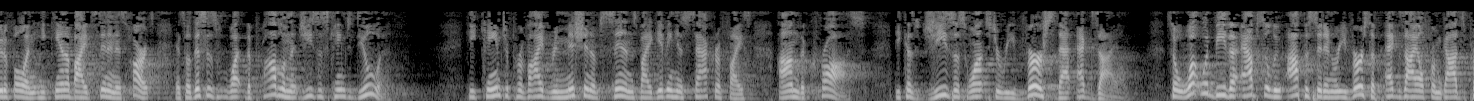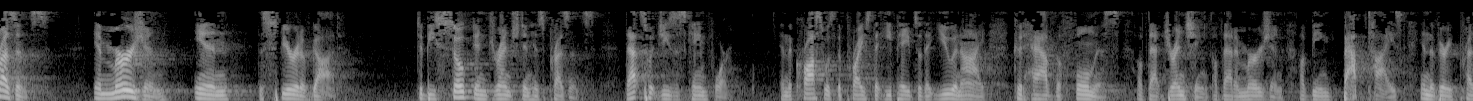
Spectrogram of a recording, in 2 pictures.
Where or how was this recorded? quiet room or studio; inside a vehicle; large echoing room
large echoing room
